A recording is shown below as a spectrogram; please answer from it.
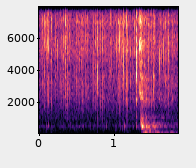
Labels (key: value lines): label: anthrophony, bomb
recorder: HydroMoth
